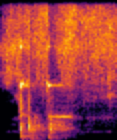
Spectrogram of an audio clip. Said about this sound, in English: Sound like they're frying chicken and then spraying to get the grease off the counter.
